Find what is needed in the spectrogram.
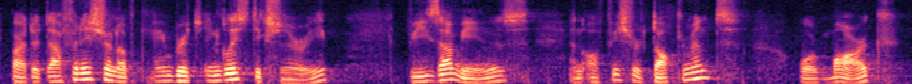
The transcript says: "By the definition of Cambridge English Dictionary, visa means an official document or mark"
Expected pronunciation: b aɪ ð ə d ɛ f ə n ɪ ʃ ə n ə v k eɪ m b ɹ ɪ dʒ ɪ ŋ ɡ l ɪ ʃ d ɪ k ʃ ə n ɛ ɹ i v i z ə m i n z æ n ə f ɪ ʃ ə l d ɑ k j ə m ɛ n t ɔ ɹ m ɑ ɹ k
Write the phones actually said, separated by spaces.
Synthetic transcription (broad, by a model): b aɪ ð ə d ɛ f ə n ɪ ʃ ə n ə v k eɪ m b ɹ ɪ dʒ ɪ ŋ ɡ l ɪ ʃ d ɪ k ʃ ə n ɛ ɹ i v i z ə m i n z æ n ə f ɪ ʃ ə l d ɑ k j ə m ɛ n t ɔ ɹ m ɑ ɹ k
